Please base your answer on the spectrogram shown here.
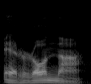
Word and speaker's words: Arona: is the seat arona say it errona you say it like that it sounds more like paella like a rona you have to get the thunder rolling you know so this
